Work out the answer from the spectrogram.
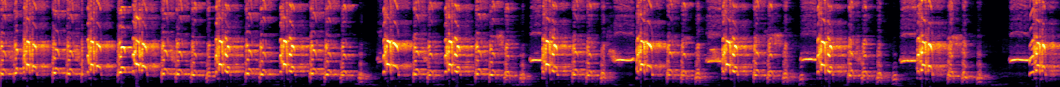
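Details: Loud, ringing calls of a grey francolin, a harsh phrase repeated roughly every second in an unbroken rhythmic sequence, with a brief dip near the end before calling resumes.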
